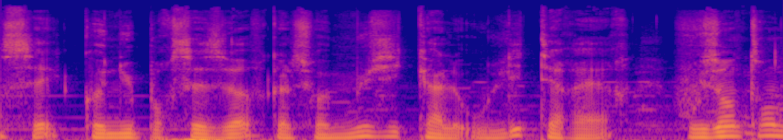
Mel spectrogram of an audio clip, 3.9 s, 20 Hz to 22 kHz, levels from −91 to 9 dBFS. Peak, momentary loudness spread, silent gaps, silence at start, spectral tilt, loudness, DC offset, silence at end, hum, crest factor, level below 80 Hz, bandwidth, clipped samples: -6 dBFS; 7 LU; none; 0 s; -5.5 dB/octave; -25 LUFS; under 0.1%; 0 s; none; 16 dB; -38 dBFS; 18.5 kHz; under 0.1%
